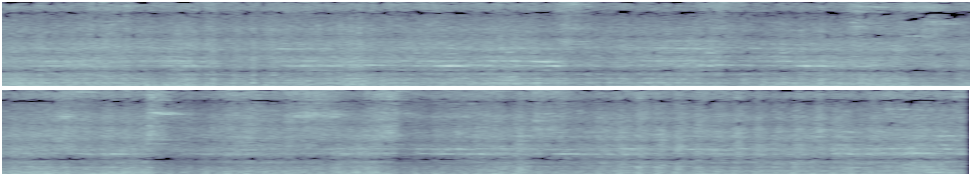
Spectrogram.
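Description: Freight train of covered hopper cars rolling past at close range: a steady rumble and rattle of steel wheels on the rails, with faint, short wheel squeals.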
